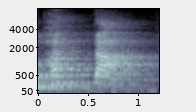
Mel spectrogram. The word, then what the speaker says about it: भक्ता: जब भ बोलेंगे तब आपको यह ख्याल में रखना है कि भ में अ जुड़ा हुआ है मात्रा के रूप में तो भ बोलना है आधा भ आपको नहीं बोलना आधा भ बोलेंगे अशुद्ध उच्चारण हो जाएगा फिर है दूसरा ता क आधा बोलेंगे त में आ की मात्रा जुड़ी हुई बोलेंगे तो भक्ता यता जब आप मर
